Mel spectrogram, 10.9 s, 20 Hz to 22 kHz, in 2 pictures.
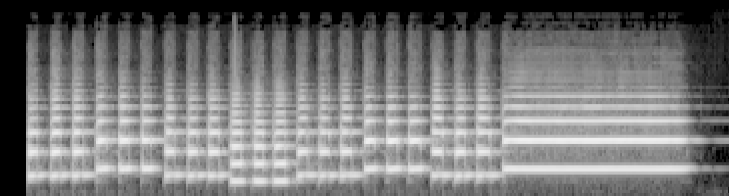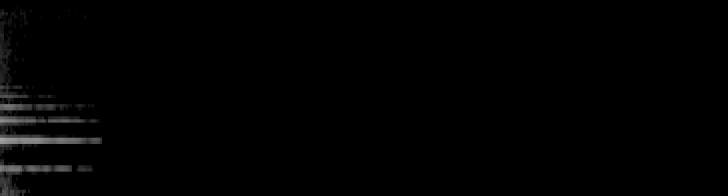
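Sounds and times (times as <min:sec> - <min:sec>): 
bugle call: 0:00.2 - 0:05.5.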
